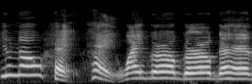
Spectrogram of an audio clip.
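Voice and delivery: high, lively imitation of egging her on; high sassy cheer; mock hype. Danny hyping in quoted talk.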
